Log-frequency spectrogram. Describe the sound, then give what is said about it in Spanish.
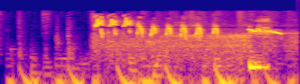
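A played recording of birds chirping: a quick, steady series of high tweets repeating over a low, rhythmic background rumble, fairly loud, with no one talking. “Ahí le pongo pajaritos.”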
